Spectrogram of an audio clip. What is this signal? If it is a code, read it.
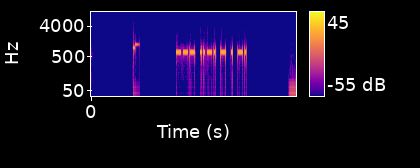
Morse code, heard as a keyed tone, about 35 wpm, 700 Hz. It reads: OFTEN
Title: Sentences from Top 300 Words - New Word Drill - 35wpm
